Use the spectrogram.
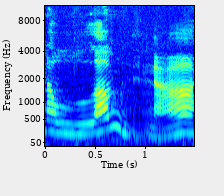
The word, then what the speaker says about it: alumna: Now you're an alumna, how do you say that?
